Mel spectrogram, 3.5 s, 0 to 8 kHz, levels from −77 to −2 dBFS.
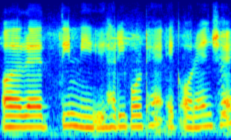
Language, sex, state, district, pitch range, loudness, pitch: Hindi, female, Bihar, Kishanganj, 190-200 Hz, -18 LUFS, 195 Hz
